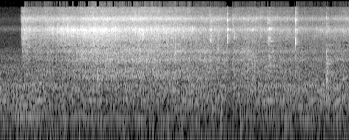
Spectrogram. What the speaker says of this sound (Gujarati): તો સૌથી પહેલાં એમાં આપણે આદુ, મરચાં અને લસણની જે ગ્રેવી રેડી કરી છે એ નાખીશું.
